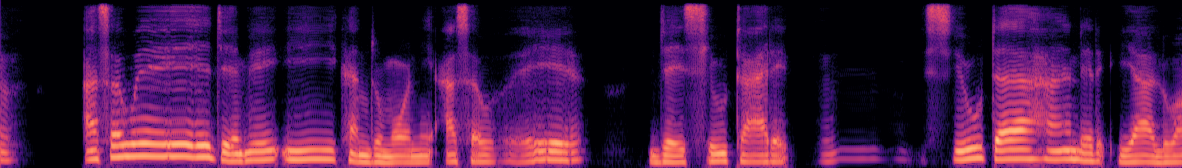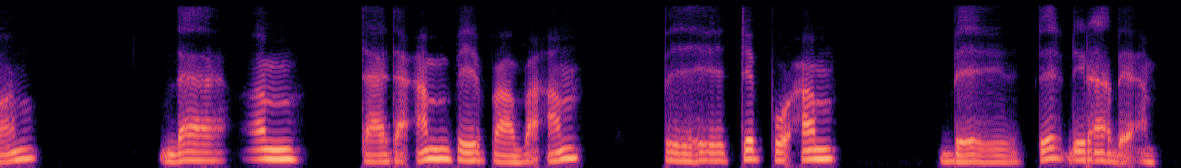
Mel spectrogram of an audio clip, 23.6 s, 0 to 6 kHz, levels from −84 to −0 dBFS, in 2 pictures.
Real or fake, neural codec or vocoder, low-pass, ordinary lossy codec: fake; codec, 16 kHz, about 1 kbps, DyCAST, with the encoder's durations; 5.4 kHz; AAC, 48 kbps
